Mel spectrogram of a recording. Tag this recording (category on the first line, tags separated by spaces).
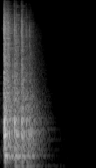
Sound effects > Other mechanisms, engines, machines
Blade Chopsaw Circularsaw Foley FX Metal Metallic Perc Percussion Saw Scrape SFX Shop Teeth Tool Tools Tooth Woodshop Workshop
